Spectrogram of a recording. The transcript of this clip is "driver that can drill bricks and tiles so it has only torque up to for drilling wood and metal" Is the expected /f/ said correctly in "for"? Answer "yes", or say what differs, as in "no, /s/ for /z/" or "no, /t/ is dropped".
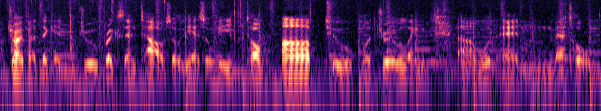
no, /p/ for /f/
